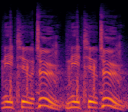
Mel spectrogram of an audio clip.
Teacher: travolta's fleece and goose vowels the vowel sounds in words like me and two just don't sound southern at all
